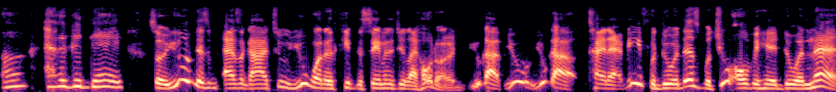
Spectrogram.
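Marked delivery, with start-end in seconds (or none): 0.0-1.2 small, dainty, tiny, high little voice. Mimicking how girls say goodbye to other women, in a tiny little voice. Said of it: "they be doing that little mini voice".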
